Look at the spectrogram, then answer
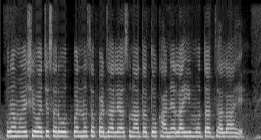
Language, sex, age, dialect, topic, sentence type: Marathi, female, 18-24, Standard Marathi, agriculture, statement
